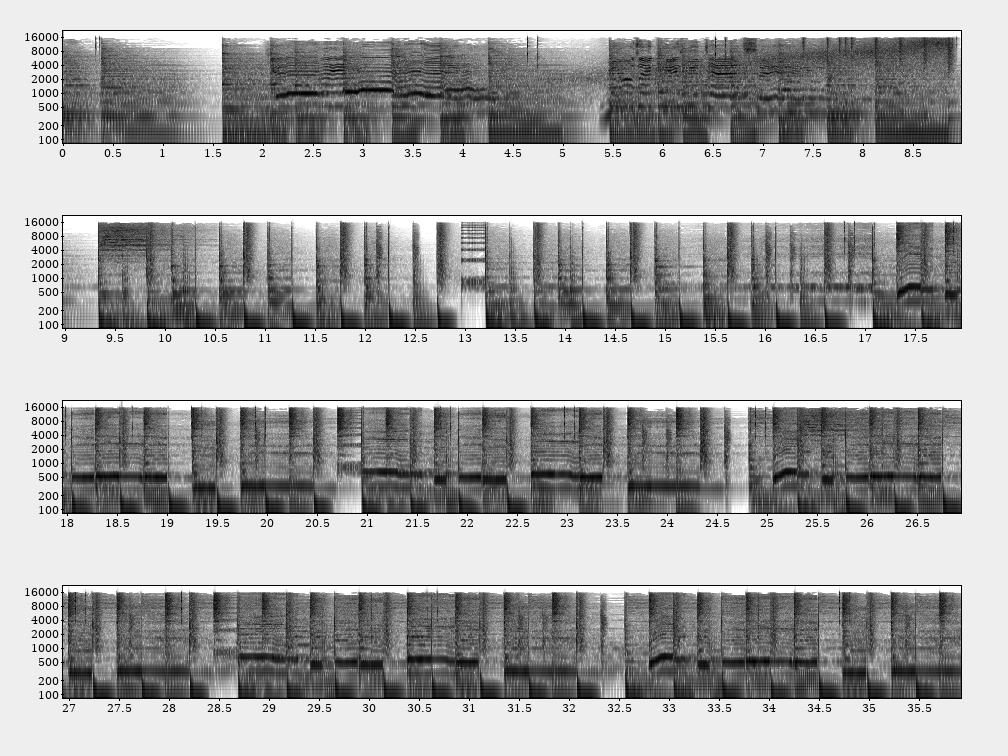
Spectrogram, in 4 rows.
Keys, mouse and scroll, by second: 0.7 Home, 2.5 shift+s, 3.0 shift+a, 5.4 s, 8.7 q, 16.8 click, 17.9-18.7 drag, 19.3-20.0 drag, 23.0 click, 24.9 click, 28.1 click, 30.6 click, 33.1 s.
